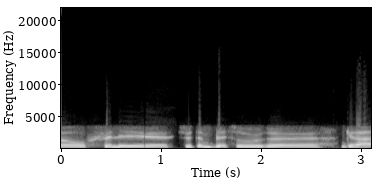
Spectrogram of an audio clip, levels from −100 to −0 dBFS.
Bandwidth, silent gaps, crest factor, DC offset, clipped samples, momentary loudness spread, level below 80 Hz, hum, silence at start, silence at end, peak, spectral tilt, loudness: 4.7 kHz; none; 12 dB; under 0.1%; under 0.1%; 4 LU; -74 dBFS; none; 0 s; 0 s; -8 dBFS; -9 dB/octave; -22 LUFS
